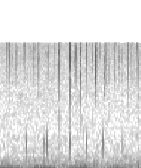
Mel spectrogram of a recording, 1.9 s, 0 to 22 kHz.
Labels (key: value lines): label: biophony, pulse
recorder: SoundTrap 300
